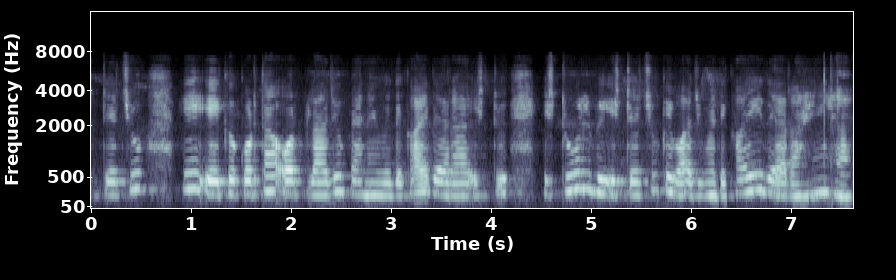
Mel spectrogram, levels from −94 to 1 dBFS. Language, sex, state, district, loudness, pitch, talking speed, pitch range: Hindi, female, Chhattisgarh, Balrampur, -20 LUFS, 215 Hz, 180 wpm, 200-255 Hz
